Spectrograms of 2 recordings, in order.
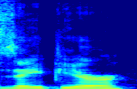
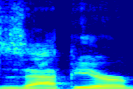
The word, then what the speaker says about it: Zapier: you think oh it's zapier wrong it's pronounced zapier because the owner weighed himself told me zapier makes you happier how it works right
